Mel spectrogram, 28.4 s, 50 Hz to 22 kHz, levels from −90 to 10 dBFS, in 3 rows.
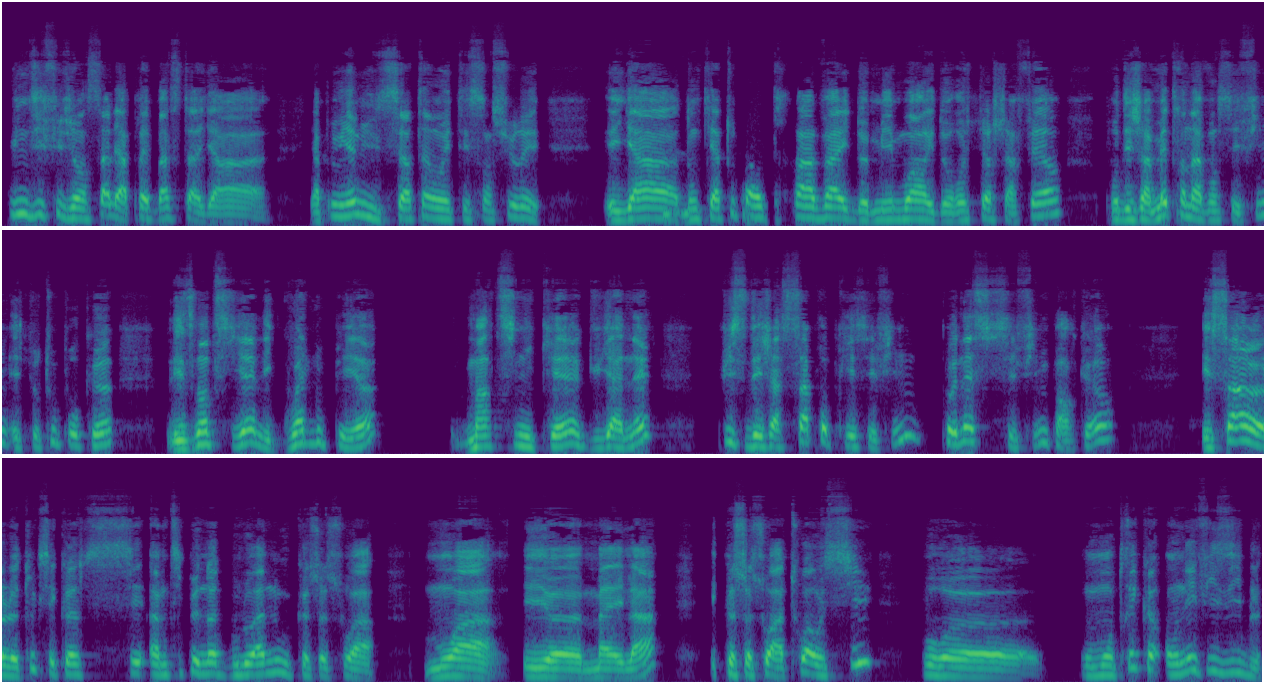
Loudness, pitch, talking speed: -26 LUFS, 165 Hz, 205 wpm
